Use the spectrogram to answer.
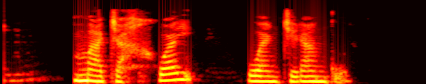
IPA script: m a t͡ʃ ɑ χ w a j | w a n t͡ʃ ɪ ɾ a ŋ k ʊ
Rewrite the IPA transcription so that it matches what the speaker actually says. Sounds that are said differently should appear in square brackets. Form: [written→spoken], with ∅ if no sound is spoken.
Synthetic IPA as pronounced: m a t͡ʃ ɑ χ w a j | w a n t͡ʃ ɪ ɾ a ŋ k ʊ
